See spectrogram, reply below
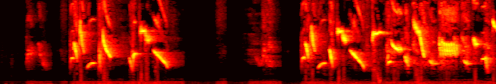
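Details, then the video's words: Blackthroat of the Botswana type singing a slow "Peter Tosh" style song, used to train other birds; two short high whistled phrases with rising and falling notes, a pause, then a longer run of quick varied sweeping notes. "Blackthroat Botswana "Peter Tosh" Gacor Kicau slow cocok untuk masteran"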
